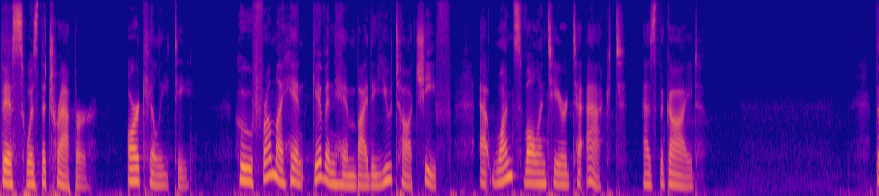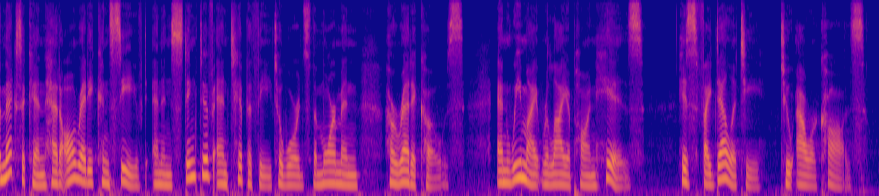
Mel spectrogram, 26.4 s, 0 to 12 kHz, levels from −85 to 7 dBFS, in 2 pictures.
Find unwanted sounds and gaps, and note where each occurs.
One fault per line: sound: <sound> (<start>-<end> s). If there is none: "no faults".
no faults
